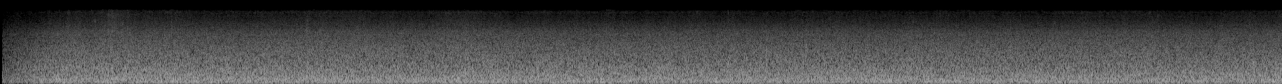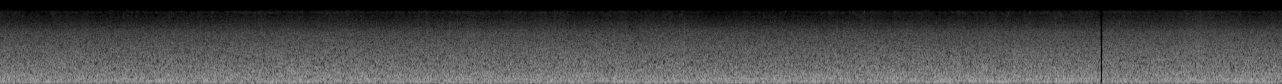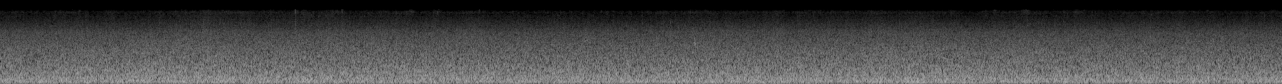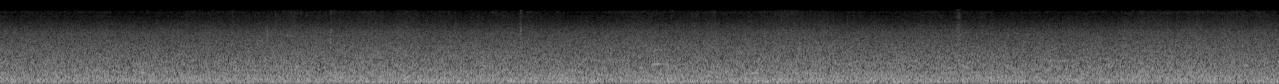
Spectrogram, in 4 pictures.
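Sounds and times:
waterfall: 0.0 - 51.2.

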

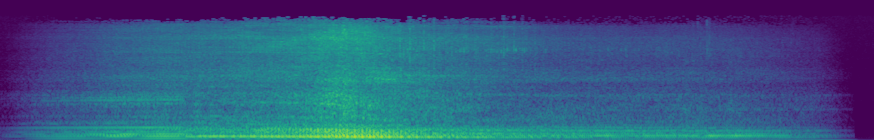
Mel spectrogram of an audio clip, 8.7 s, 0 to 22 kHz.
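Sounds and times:
motorcycle passing by: 0.1 - 8.3.

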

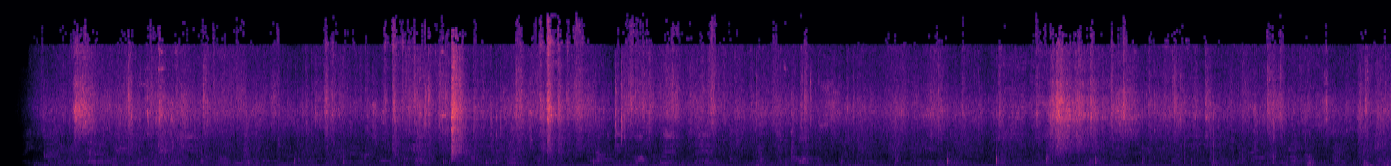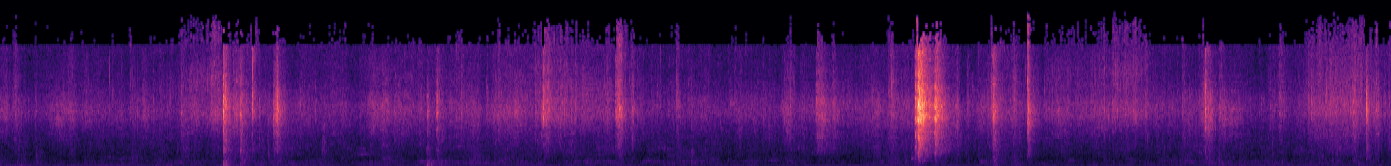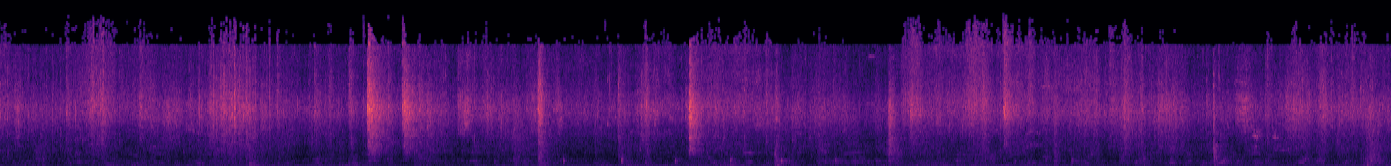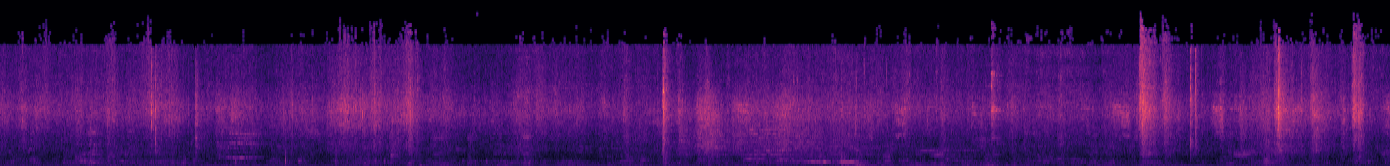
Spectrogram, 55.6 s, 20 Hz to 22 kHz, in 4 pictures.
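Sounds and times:
supermarket ambience: 0.2 - 55.6.

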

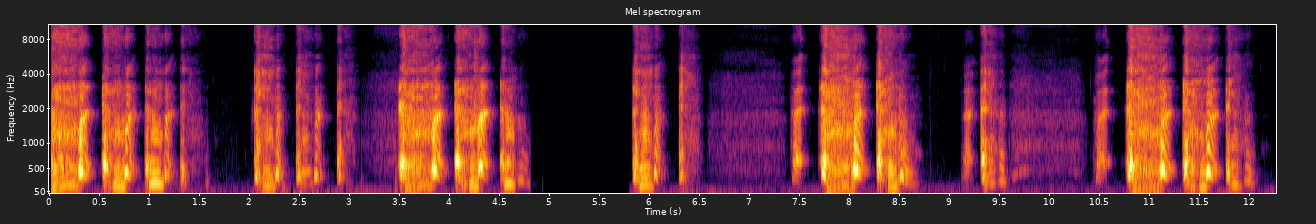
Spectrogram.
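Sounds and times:
woman coughing: 0.0 - 1.5, 2.1 - 4.8, 5.8 - 6.6, 7.5 - 9.6, 10.5 - 12.1.

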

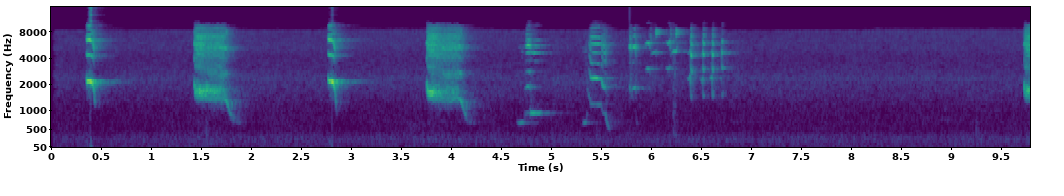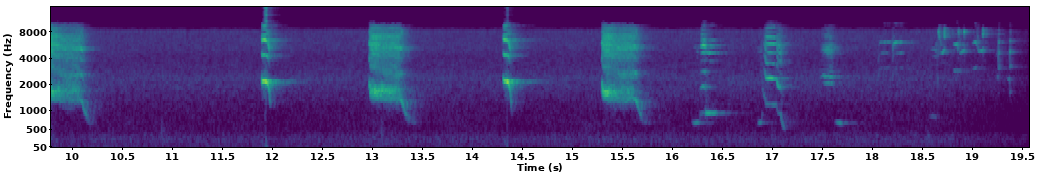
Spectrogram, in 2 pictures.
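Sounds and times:
New Zealand tui singing: 0.3 - 0.8, 1.4 - 2.0, 2.7 - 7.0, 11.9 - 12.4, 14.3 - 19.5.

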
